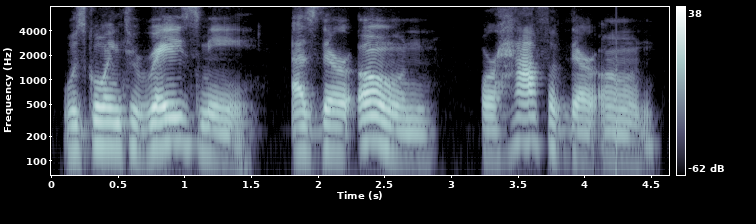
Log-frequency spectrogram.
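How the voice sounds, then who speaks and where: Middle-aged woman from Hawaii, low-pitched, raw emphatic keynote speaker. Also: darkish tone. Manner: candid, conversational, emphatic. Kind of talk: raw personal keynote talk. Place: home studio. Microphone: video call.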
